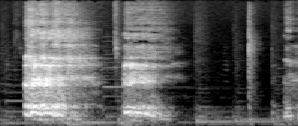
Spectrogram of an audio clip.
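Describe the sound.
Throat clearing from someone with homemade peanut butter stuck at the back of the throat: two harsh, rasping bursts close together, followed by quieter low grunting noises.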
